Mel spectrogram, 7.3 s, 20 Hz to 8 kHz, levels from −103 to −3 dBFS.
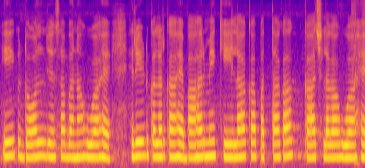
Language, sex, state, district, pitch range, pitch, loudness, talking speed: Hindi, female, Jharkhand, Deoghar, 225-245 Hz, 235 Hz, -12 LUFS, 165 wpm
